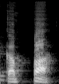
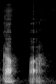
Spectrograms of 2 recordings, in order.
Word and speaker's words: kappa: 1 बाई रो मतलब resistivity का reciprocal क्या है, कंडक्टिविटी, डिनोटेड बाई कप्पा, ठीक है। इसका प्रोनाउंसिएशन क्या है, कप्पा, KAPPA, कप्पा।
